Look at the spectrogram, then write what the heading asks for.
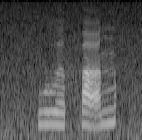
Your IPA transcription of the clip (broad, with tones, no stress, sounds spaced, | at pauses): h w u˨˩ ə̯ f a̰˧˥ n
